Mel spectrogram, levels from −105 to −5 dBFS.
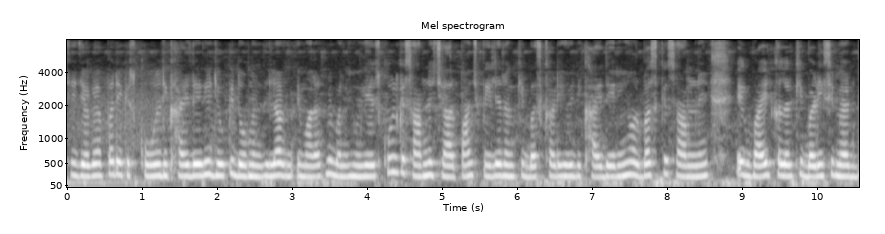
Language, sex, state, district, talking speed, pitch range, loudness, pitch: Hindi, male, Chhattisgarh, Balrampur, 245 wpm, 225-245 Hz, -14 LUFS, 235 Hz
